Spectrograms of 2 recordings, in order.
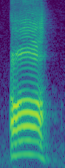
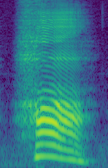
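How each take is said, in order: First: The vowel starts with a hard glottal catch. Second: The vowel starts with a lot of breath. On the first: "I'm not going ah, ah, ah ... getting rid of the glottal plosive" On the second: "with too much breath"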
